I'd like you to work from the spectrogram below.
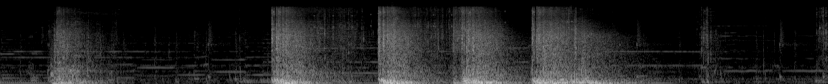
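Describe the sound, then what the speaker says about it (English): Shotgun blasts in the video game SULFUR: four or five loud, heavy booms in an irregular cluster, each a broad crash with a short decaying tail, over a low game backdrop with no talk. "It is a video game shotgun, means that it is basically useless beyond like 5 meters."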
